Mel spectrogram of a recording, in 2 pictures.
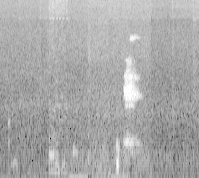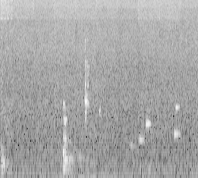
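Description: A young woman speaks briefly through an online call.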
